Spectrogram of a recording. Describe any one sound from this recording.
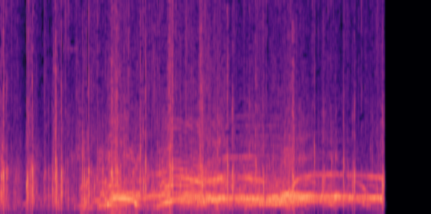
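A crowd cheers and whistles loudly.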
